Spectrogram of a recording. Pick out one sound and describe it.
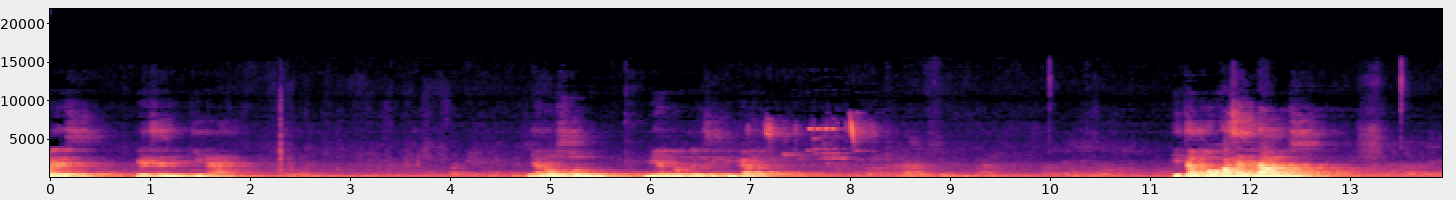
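A middle-aged man speaks into a microphone in bursts, with pauses, in an echoing hall.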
